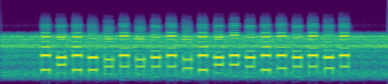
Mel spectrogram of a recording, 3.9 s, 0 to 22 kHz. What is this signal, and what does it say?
DTMF, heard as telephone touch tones, dialled by machine, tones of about 80 ms. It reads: 303279789430#8368959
